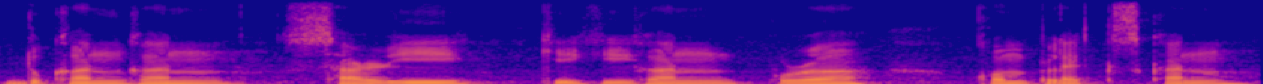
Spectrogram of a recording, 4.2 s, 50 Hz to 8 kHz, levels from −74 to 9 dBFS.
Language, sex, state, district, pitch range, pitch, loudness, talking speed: Nagamese, male, Nagaland, Dimapur, 120-130 Hz, 125 Hz, -20 LUFS, 115 wpm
